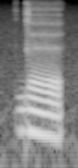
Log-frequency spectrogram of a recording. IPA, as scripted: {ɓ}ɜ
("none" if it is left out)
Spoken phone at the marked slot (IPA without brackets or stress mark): ɡ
